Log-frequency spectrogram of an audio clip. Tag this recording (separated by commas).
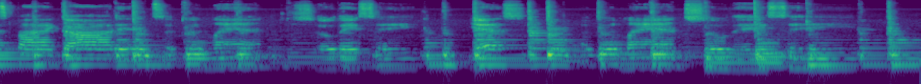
Male singing, Music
